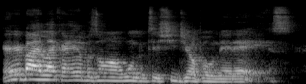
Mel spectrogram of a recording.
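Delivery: ordinary delivery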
